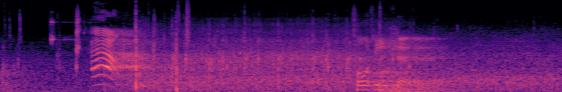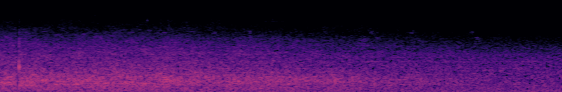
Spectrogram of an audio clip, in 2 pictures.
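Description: A crowd applauds in a large arena and slowly fades.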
